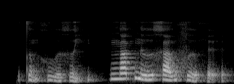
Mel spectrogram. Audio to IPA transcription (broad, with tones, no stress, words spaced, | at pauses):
t̪ə̰˧˨mxu˧˩ə̯xə̰˧˨jʔ | ŋa˦˥k̚nəː˨˦xa˨˦wfəː˧˩ hɛ̰˧˨ʔ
